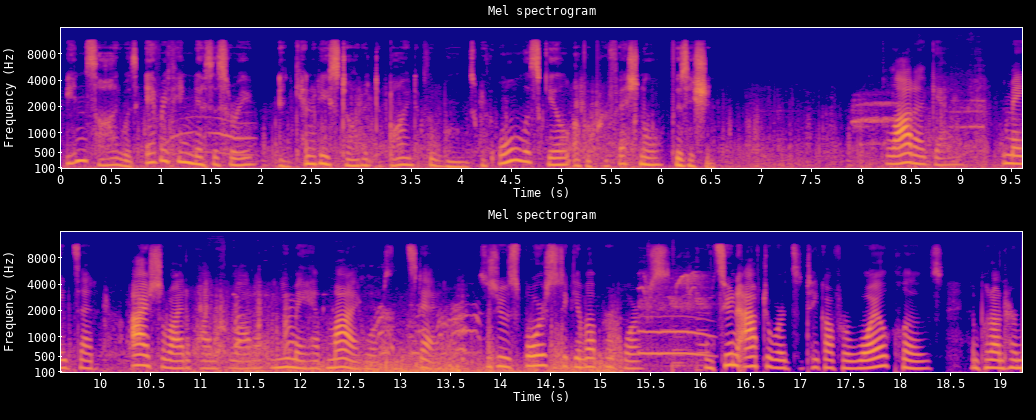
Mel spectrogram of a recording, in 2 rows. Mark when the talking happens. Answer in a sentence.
You can hear the talking from 0.1 to 6.5 s and from 8.2 to 19.1 s.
